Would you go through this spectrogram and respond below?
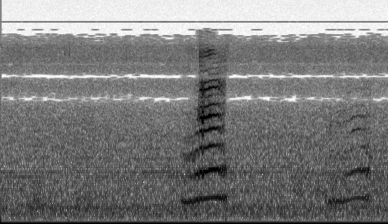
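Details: Rescued baby kitten that had escaped, giving one short high mew and a fainter second mew two seconds later, over constant background hiss.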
